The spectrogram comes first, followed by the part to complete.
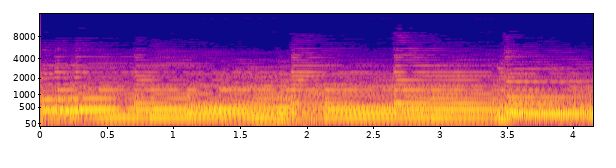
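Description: Upright piano played slowly: chords struck about once a second, their notes ringing on over held low notes.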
